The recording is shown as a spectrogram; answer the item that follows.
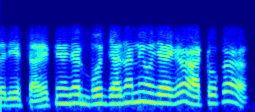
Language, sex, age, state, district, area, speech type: Urdu, male, 30-45, Uttar Pradesh, Balrampur, rural, conversation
